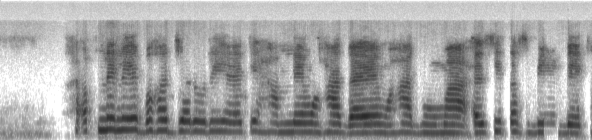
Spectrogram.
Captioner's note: speaks foreign language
